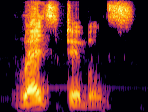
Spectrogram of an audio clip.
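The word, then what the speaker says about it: vegetables: इसकी सही प्रोनाउंसिएशन है वेजिटेबल्स, वेजिटेबल्स। इसके आप दो पार्ट कर लें, वेज और टेबल। वेजिटेबल, आपने वेजी नहीं कहना है, वेजिटेबल।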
